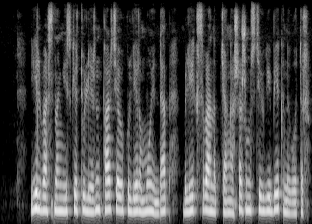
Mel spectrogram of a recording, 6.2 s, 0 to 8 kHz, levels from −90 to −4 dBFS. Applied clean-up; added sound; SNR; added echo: none; none; none; none.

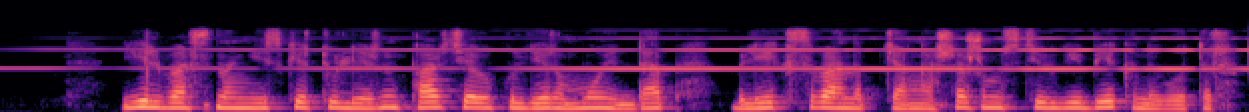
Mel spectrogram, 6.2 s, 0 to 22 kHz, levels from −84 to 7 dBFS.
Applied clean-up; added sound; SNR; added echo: none; Wind instrument, woodwind instrument; 11 dB; none.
